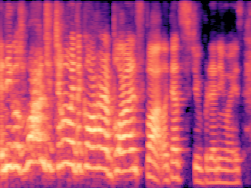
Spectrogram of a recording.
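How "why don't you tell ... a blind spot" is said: angry, bullying, pitched-up berating. Retelling a film scene where Biff berates a father: imitating Biff cussing someone out. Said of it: "he's cussing his dad out".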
